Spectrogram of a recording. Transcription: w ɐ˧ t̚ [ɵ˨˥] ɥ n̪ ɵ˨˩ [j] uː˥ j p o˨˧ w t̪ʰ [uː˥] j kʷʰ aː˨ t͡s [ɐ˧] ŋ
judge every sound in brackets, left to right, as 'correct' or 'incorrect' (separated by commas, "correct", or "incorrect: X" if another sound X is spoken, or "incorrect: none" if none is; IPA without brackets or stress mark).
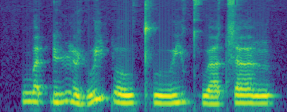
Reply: correct, incorrect: ɥ, incorrect: uː˨˥, correct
